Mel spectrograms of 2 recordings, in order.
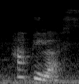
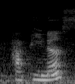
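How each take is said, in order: First: The consonant before the last syllable is L. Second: The consonant before the last syllable is N. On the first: The speaker calls it wrong. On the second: The speaker calls it right.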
